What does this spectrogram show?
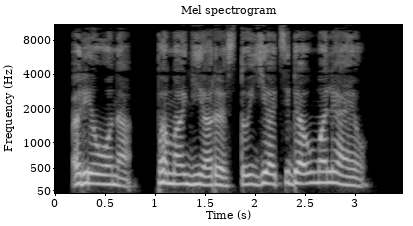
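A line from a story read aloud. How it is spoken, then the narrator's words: Strained hoarse wheeze. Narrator (Russian): прохрипел Мак-Эден, борясь с Гестоном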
